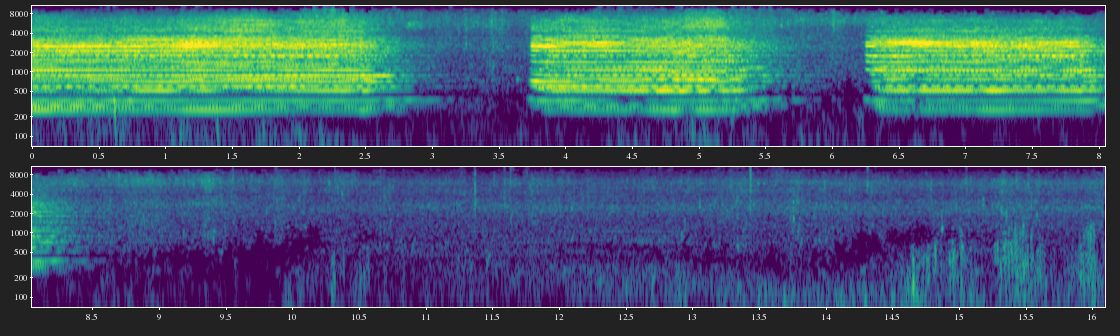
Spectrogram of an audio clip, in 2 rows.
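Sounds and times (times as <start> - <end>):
deep horn blasts: 0.0 - 8.7.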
